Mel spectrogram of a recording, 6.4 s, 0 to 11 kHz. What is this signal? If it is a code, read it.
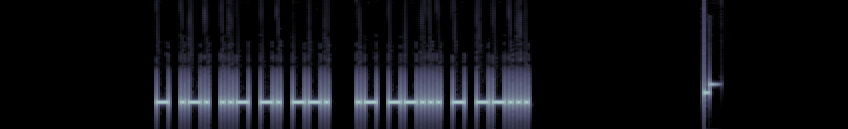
Morse code, heard as a keyed tone, about 37 wpm, 700 Hz. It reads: TRUNG A7T7
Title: CWT Exchange 40wpm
